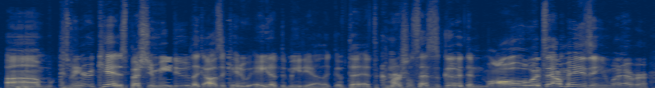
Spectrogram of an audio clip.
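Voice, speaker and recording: Male co-host, high voice, close dry sound. Blunt, sweary, exasperated movie ranter who mimics people as he goes. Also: expressive, quick pace, a bit bright, smooth, no echo. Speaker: podcast co-host. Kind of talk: casual profane banter and ranting about movies.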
